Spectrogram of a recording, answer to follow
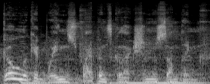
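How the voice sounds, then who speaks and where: A man's voice: fairly low pitch, huge pitch swings, fast talker, music in the background. Man doing a curt police commissioner. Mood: dismissive. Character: stern male police commissioner.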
